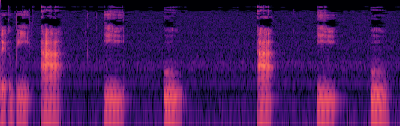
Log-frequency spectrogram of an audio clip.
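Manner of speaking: a, e, u each started with a throat catch; hamza with vowels. Shown as a demonstration. Teacher drilling hamza vowels for students, short and abrupt. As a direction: drill the vowels off a glottal stop. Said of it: "And then with, with the vowel sound".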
